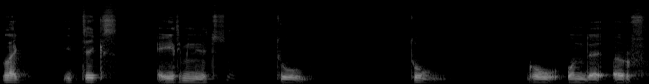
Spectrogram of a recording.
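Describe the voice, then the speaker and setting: Here a man speaks with a non-native accent. His pace is very slow. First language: not English. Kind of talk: casual chat, video reaction. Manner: halting.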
